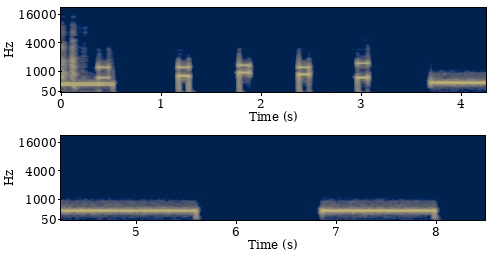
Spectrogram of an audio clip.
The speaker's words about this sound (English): I'm dialing number right now.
